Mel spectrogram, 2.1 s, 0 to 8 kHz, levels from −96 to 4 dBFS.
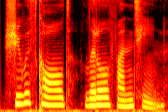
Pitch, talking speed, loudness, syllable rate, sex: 190 Hz, 145 wpm, -17 LUFS, 5.1 syllables/s, female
